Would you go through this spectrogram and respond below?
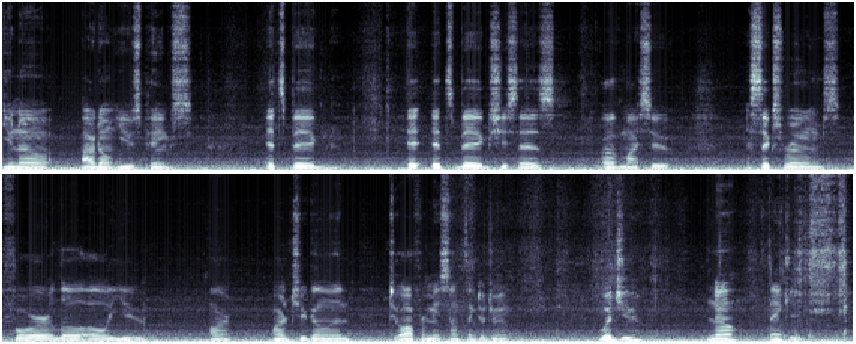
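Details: Adult who stutters, by his own account a little, reading a novel chapter aloud as practice to help his stutter; part-word and word repetitions and revisions; stuttering.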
